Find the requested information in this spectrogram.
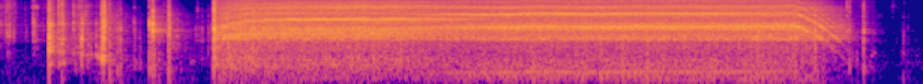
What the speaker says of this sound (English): put it in a food processor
